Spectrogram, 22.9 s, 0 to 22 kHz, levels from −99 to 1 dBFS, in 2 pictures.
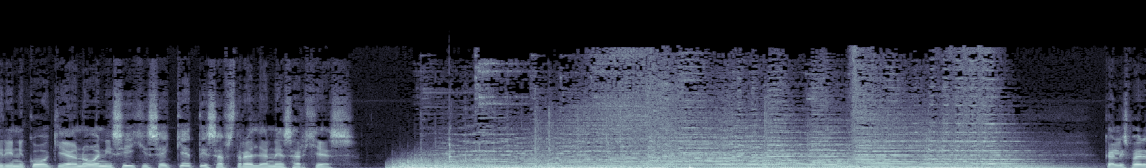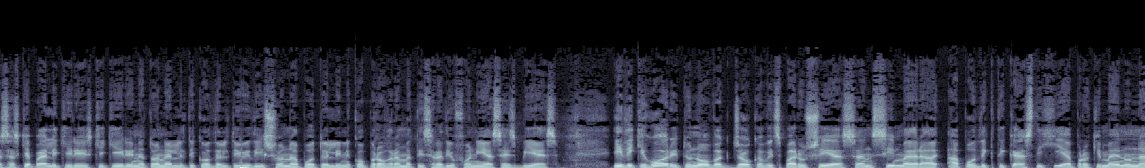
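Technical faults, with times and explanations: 6.90–6.96 s and 13.86–13.93 s, phantom power thump: supply switching on the live input pushes a step through coupling capacitors, giving deep thumps peaking about -3 and -2 dBFS that die within 15 ms.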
